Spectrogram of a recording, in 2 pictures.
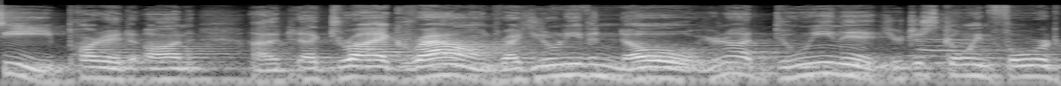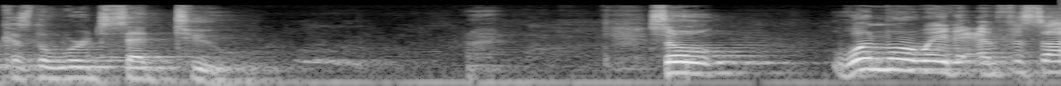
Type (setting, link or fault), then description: setting, large echoing room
